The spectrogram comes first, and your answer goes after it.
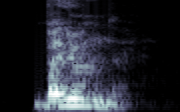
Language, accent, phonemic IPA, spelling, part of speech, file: French, Canada, /ba.lun/, balloune, noun, LL-Q150 (fra)-balloune.wav
- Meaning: 1. inflatable balloon 2. bubble 3. alcohol breath test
